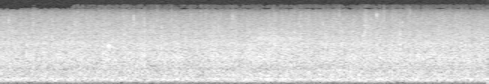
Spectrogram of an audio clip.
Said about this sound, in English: But I actually love the sound of the rain when I don't have to go out in it.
